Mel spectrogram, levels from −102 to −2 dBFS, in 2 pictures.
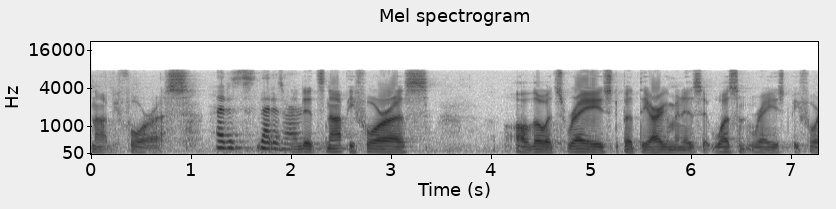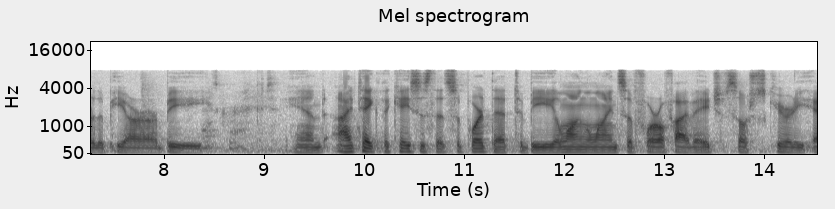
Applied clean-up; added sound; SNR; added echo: none; none; none; none.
